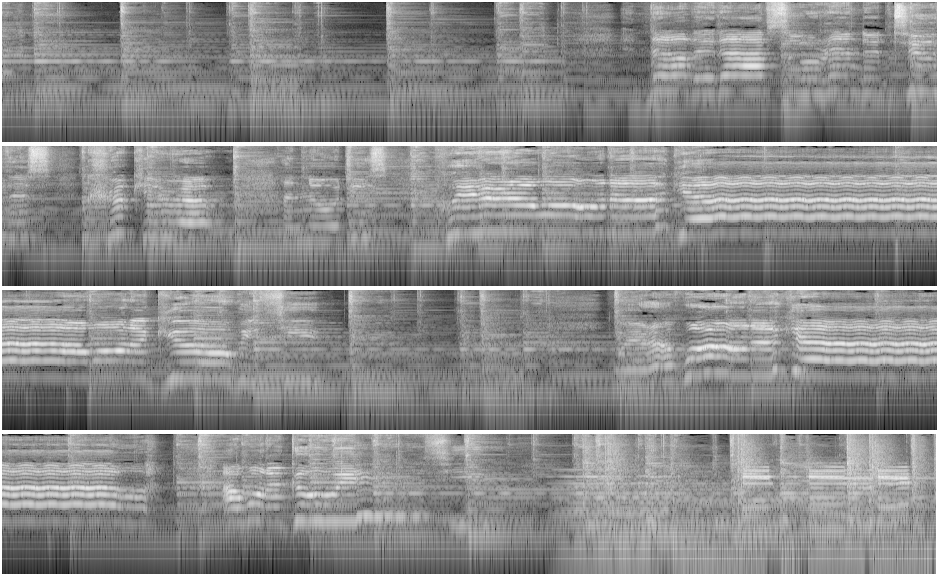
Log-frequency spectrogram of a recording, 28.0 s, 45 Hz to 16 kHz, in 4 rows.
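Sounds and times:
strummed acoustic guitar: 0.0 - 28.0.

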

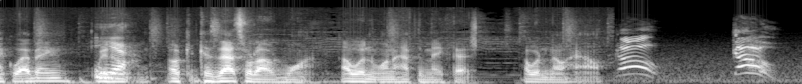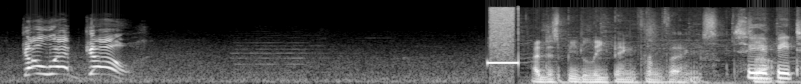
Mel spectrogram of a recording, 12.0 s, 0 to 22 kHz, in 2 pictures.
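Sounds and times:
short sharp beep with hiss: 9.7 - 10.0.

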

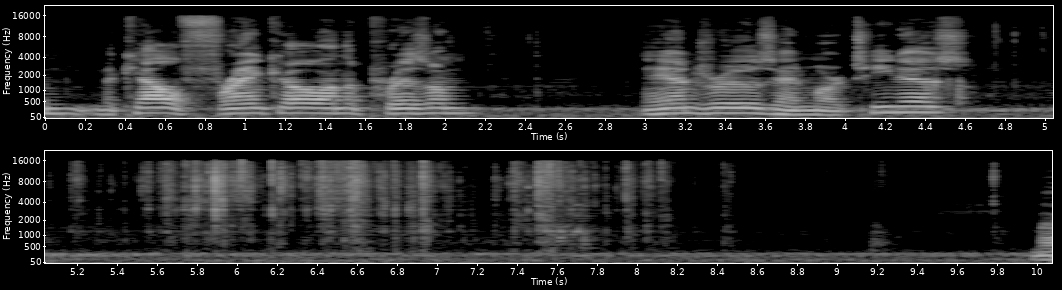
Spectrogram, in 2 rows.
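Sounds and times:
card pack wrapper tearing and crinkling: 4.8 - 8.5.

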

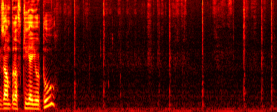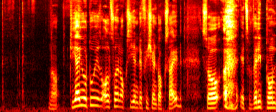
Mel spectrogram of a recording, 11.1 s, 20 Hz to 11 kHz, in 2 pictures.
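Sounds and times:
low room hum: 0.0 - 11.0
stylus scratching on pen tablet: 1.2 - 8.1.

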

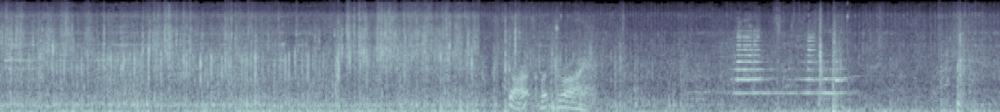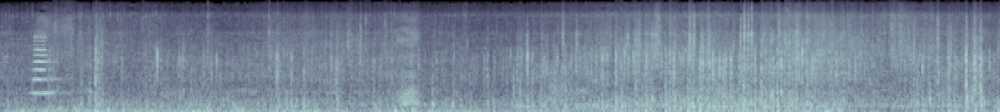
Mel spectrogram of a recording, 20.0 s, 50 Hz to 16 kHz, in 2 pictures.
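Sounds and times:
bike rattling on dirt trail: 0.0 - 20.0
bike disc brakes squealing: 7.2 - 8.8, 10.2 - 10.8.

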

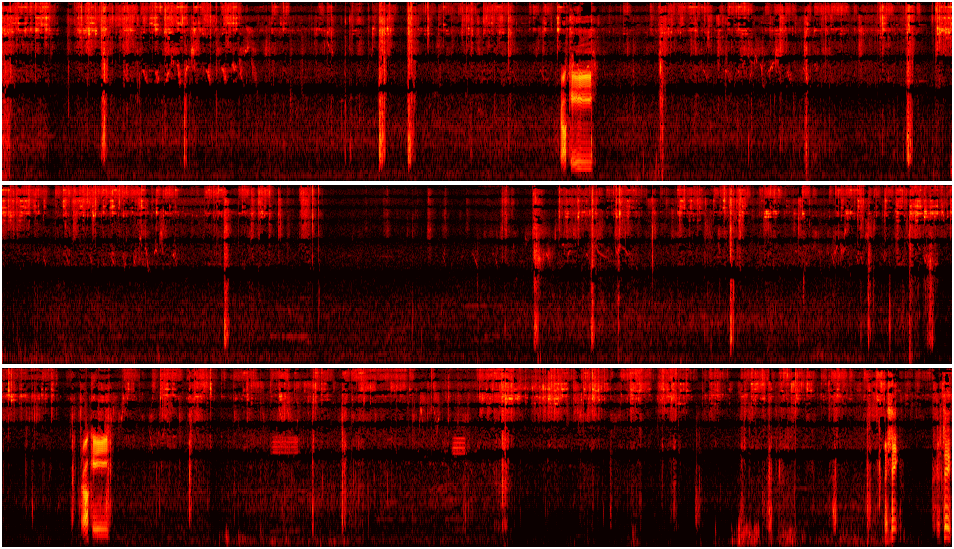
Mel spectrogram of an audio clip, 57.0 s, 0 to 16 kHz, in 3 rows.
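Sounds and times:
metal chains clinking: 0.0 - 26.8, 27.4 - 57.0.

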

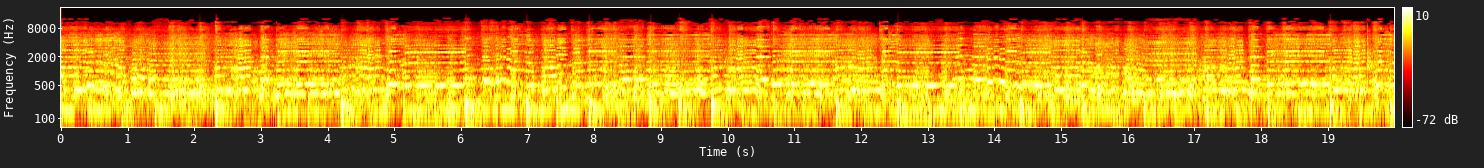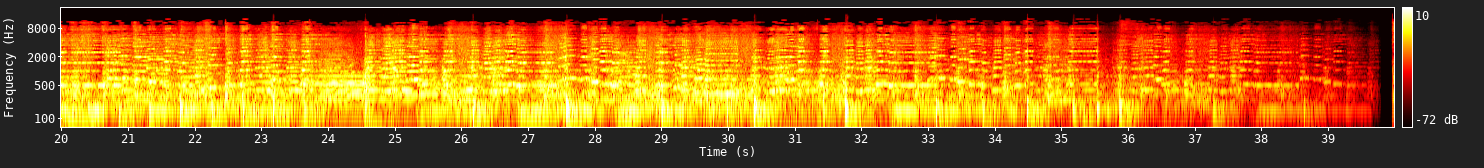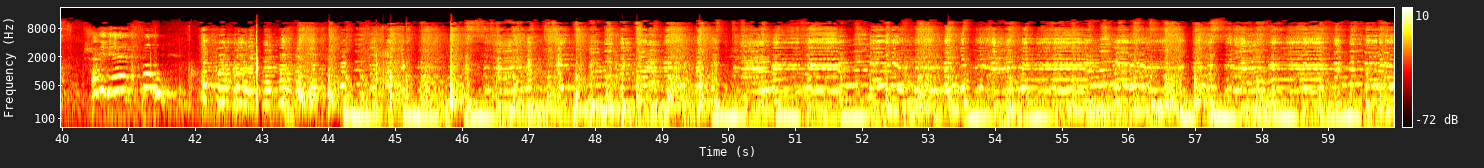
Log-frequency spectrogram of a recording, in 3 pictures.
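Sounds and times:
low bass notes: 0.0 - 39.4, 42.4 - 59.9
accordion folk dance music: 0.0 - 59.9.

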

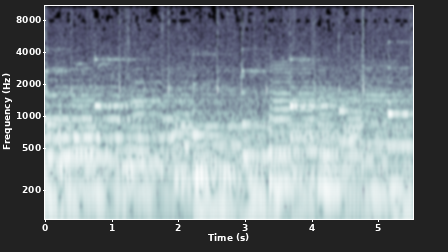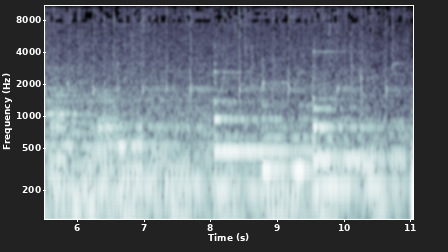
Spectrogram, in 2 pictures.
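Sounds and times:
light regular tick: 0.3 - 11.0.

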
